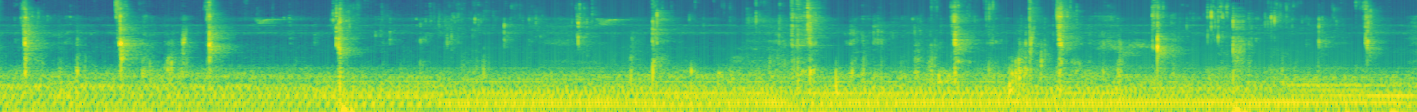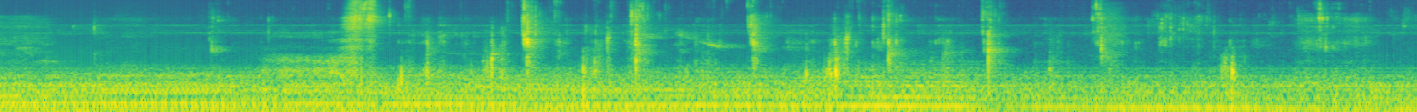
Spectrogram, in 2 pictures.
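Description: Chewing of spaghetti in marinara sauce, with many short mouth clicks and smacks, over a steady low hum.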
